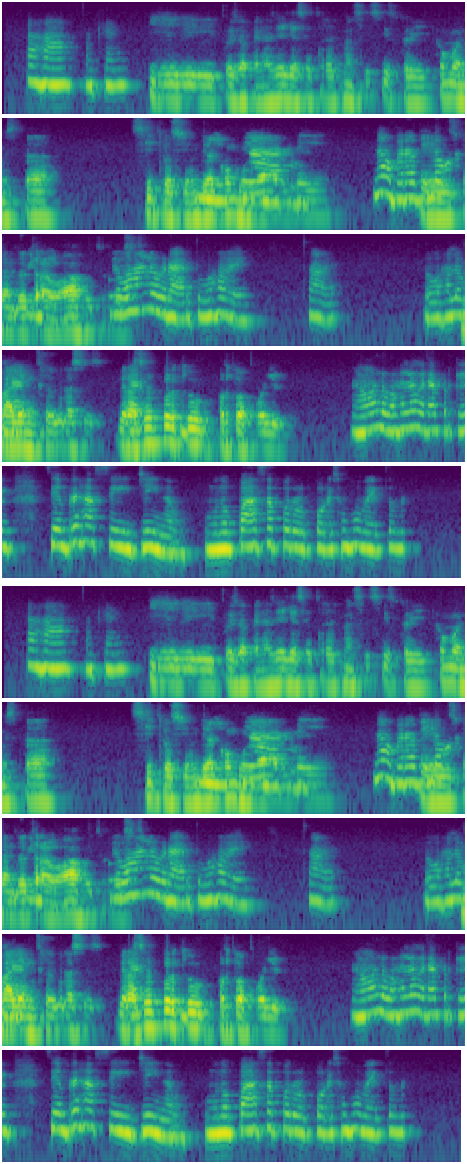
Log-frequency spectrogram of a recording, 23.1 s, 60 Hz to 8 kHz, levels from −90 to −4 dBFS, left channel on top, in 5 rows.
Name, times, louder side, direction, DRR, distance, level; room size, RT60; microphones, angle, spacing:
voice 1, 0.2-1.3 6.5-7.7 8.3-9.7 10.3-11.7 12.3-12.6 13.5-14.1 15.1-15.3 17.4-22.5, equal, 5° left, 0.6 m, -23 dB
voice 2, 1.5-3.5 3.8-5.1 5.9-7.8 8.8-10.5 13.8-16.7, right 1 dB, 25° right, 1.1 m, -22 dB
15.5 x 10.0 x 2.6 m
head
